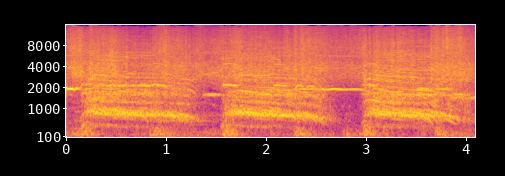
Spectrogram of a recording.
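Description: A troupe of Shacshas dancers shouting together in unison: three long calls, each falling in pitch, about one every second and a half.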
